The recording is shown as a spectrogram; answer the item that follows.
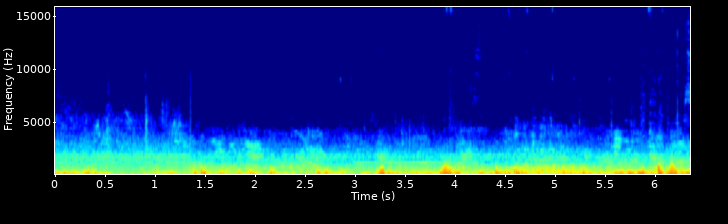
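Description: Outdoor ambience: indistinct voices over a low background rumble, with irregular short knocks or thumps.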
